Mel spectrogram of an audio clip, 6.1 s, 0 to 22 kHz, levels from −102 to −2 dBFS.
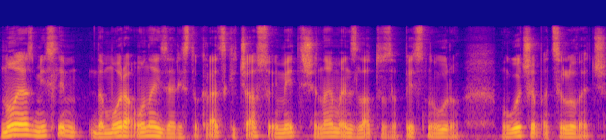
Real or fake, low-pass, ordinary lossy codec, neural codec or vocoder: real; 9.9 kHz; none; none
